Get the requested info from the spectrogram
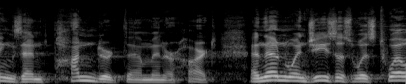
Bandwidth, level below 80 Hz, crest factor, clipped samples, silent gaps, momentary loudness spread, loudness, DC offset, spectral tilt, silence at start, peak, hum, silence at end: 16.5 kHz; -74 dBFS; 20 dB; under 0.1%; none; 10 LU; -27 LUFS; under 0.1%; -4 dB/octave; 0 s; -8 dBFS; none; 0 s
